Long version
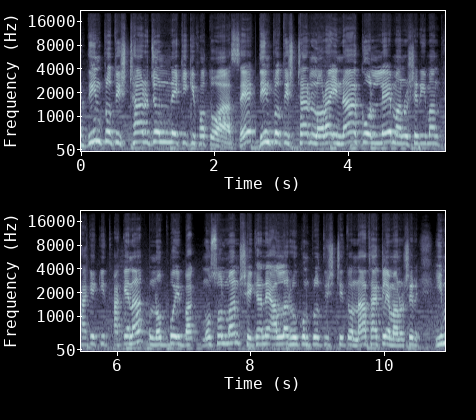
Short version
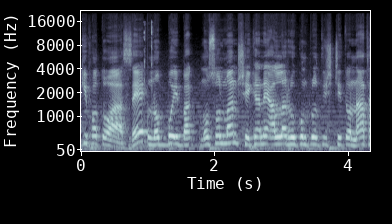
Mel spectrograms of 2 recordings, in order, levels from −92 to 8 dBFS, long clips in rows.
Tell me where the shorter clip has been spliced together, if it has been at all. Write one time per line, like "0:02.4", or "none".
0:01.0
